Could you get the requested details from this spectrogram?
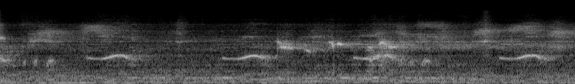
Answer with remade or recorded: remade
